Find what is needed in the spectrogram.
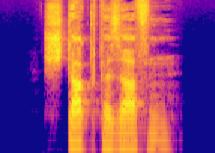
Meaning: dead drunk, blind drunk
- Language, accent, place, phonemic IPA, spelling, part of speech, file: German, Germany, Berlin, /ˈʃtɔkbəˌzɔfn̩/, stockbesoffen, adjective, De-stockbesoffen.ogg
